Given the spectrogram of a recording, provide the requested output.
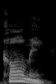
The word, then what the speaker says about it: Columba: St. Columba, commonly pronounced Colmy, was one of the greatest patriarchs of the monastic order in Ireland and the apostle of the Picts.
